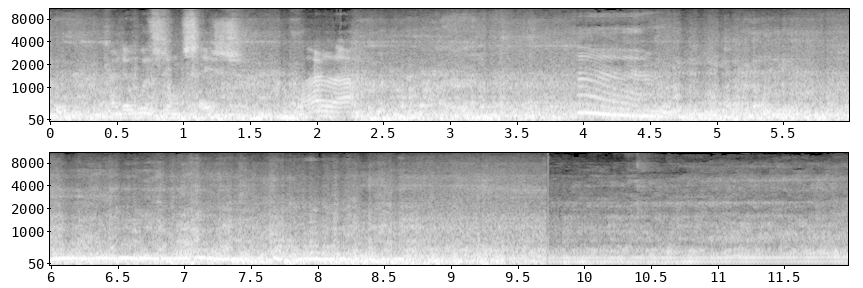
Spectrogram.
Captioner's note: engine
